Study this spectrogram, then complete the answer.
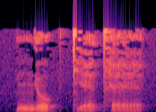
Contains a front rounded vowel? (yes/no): no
